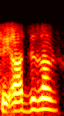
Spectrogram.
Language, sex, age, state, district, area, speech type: Punjabi, female, 18-30, Punjab, Fazilka, rural, conversation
